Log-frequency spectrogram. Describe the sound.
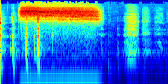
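A person makes a long, steady hissing sound with their mouth, mimicking a snake, lasting about a second. Brief vocal sounds come just before it, and a softer breathy hiss follows.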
